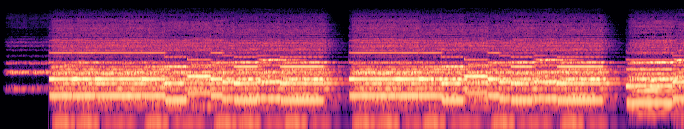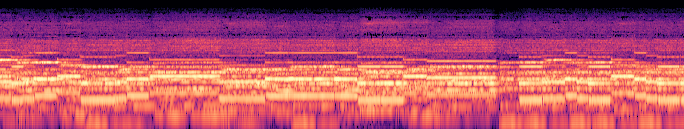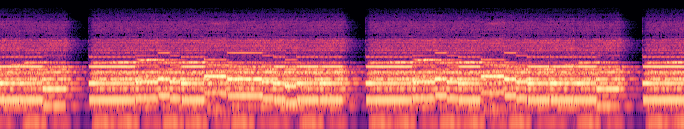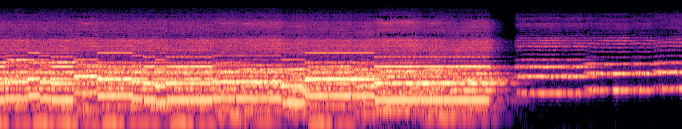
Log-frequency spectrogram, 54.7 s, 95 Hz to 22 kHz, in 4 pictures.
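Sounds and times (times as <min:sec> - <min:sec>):
christmas carol, alternate version of fourth verse: 0:00.1 - 0:54.6.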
